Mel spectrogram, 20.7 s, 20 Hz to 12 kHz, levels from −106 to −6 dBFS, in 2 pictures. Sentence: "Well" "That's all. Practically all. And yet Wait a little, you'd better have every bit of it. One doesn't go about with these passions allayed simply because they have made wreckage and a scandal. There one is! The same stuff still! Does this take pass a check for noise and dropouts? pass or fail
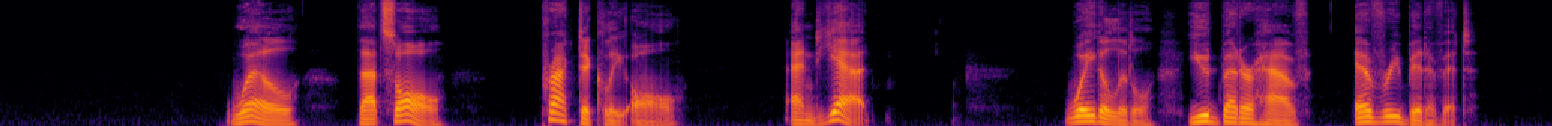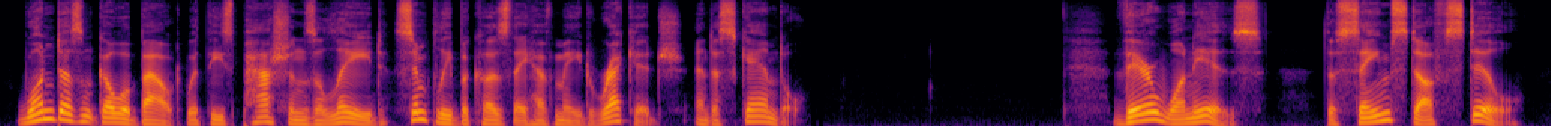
pass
